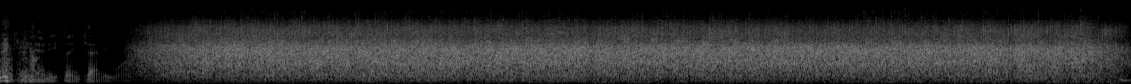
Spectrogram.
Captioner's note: audience applause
